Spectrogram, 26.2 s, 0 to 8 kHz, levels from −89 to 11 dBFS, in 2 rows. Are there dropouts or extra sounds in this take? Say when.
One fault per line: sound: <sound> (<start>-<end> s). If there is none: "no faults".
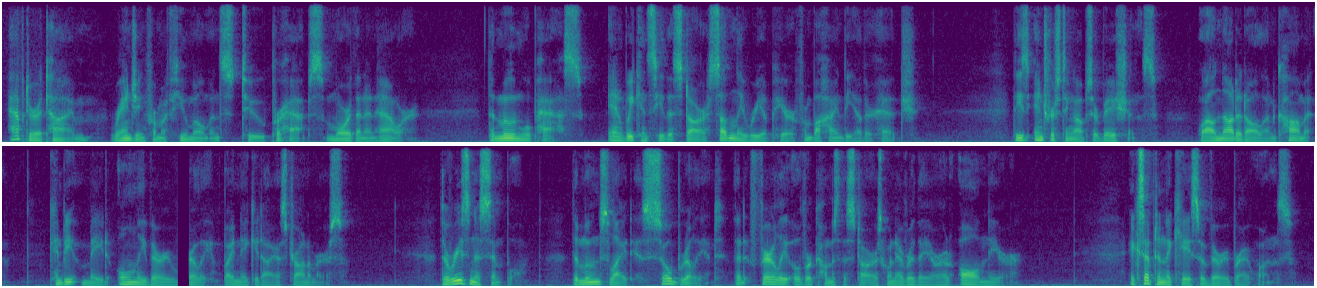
sound: dropout (14.9-15.0 s)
